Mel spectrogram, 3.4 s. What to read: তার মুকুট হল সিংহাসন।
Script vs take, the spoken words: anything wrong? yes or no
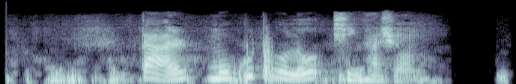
no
